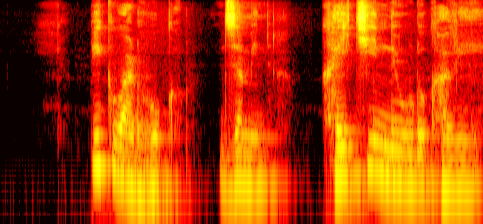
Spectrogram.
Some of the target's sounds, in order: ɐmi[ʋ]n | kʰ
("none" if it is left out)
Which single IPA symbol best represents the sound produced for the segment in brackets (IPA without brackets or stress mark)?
none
